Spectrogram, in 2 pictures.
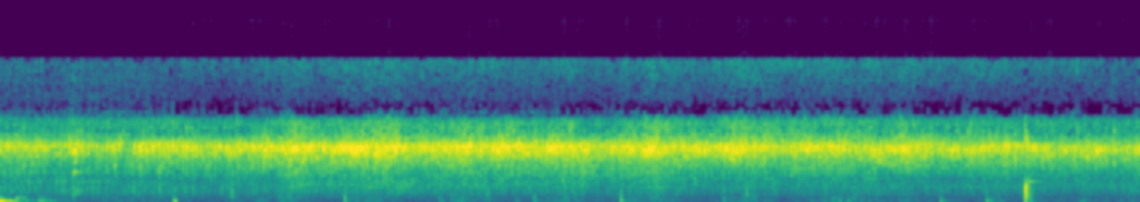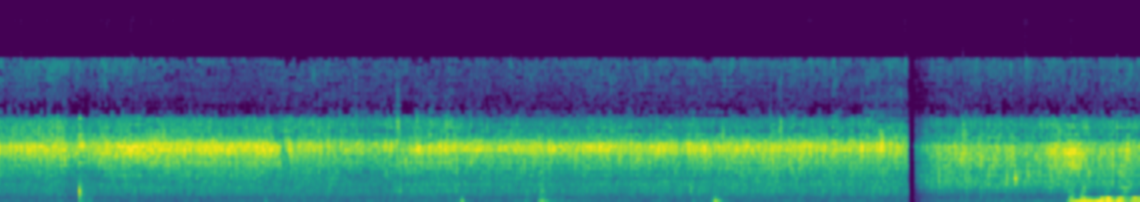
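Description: Steady hiss of frying in a pan as turmeric and salt are added and stirred in, with faint scraping of the stirring spoon and a brief clatter near the end, no talking.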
